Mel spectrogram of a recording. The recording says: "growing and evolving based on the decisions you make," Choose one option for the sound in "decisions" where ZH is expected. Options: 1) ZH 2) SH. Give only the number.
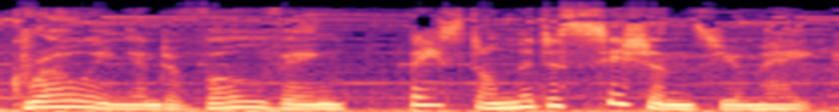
1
